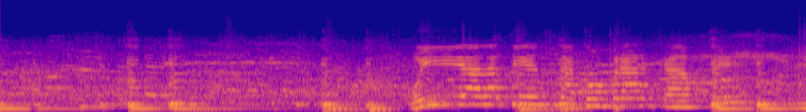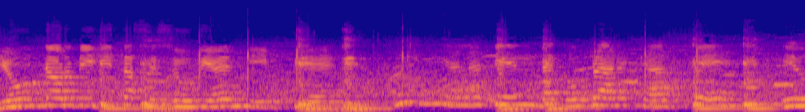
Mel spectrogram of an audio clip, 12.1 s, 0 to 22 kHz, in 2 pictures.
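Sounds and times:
acoustic guitar strumming: 0:00.0 - 0:12.0
crowd voices: 0:00.0 - 0:12.0.

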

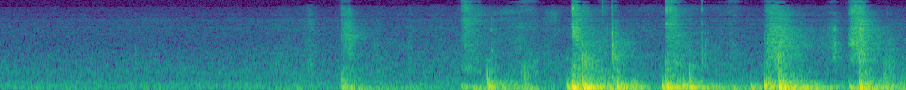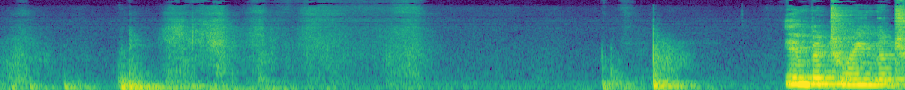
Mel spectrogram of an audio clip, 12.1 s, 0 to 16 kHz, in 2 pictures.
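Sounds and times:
soft footsteps on stage floor: 0:02.2 - 0:08.2.

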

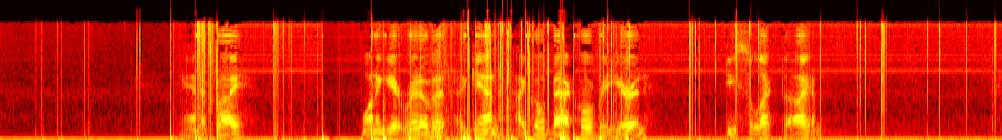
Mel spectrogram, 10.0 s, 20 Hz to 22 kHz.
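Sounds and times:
electrical mains hum: 0:00.0 - 0:10.0
sharp clicks: 0:00.3 - 0:10.0.

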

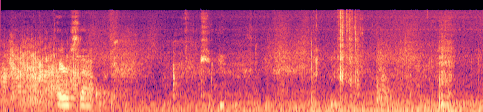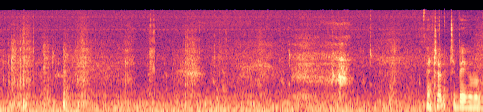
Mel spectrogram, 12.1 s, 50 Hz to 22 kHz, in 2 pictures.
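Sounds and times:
cookie crunching while chewed: 0:04.0 - 0:04.6, 0:05.4 - 0:09.8.

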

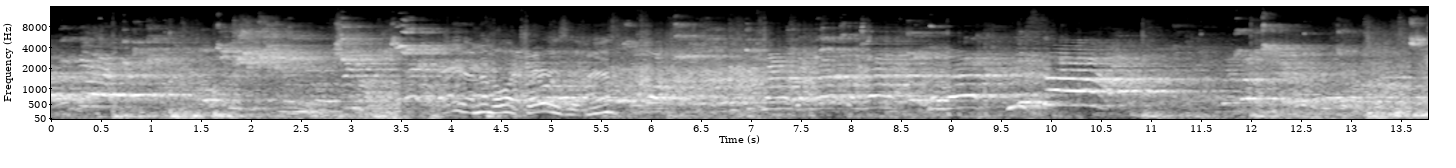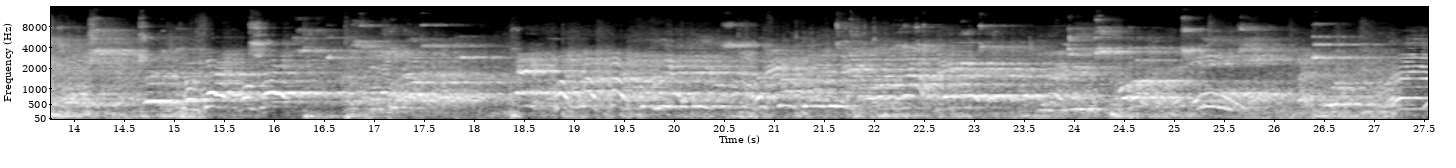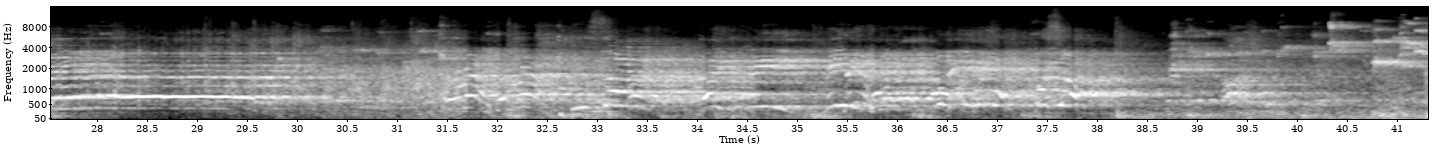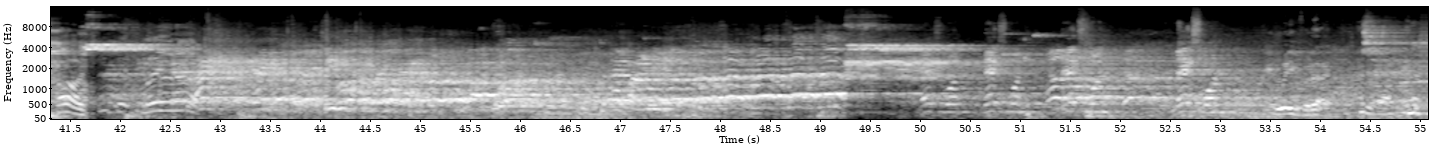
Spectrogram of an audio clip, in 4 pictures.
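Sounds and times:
players' voices and calls: 0:00.0 - 0:55.0
basketball bouncing on court: 0:00.6 - 0:02.1, 0:10.8 - 0:14.0, 0:38.2 - 0:39.2.

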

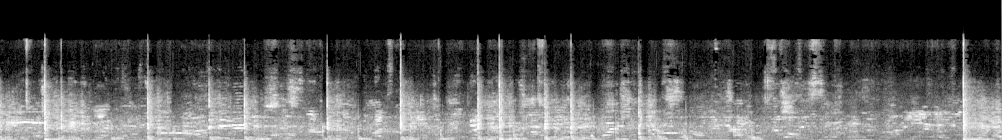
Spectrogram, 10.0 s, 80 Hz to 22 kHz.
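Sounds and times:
firework bang: 0:09.6 - 0:10.0.

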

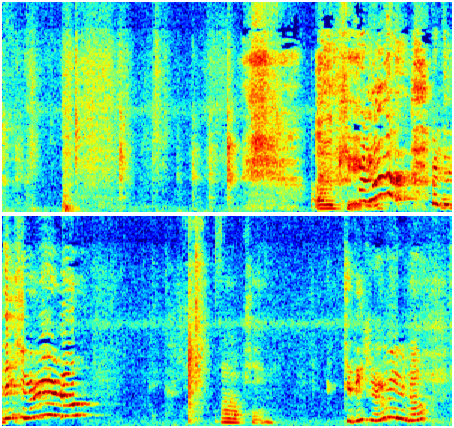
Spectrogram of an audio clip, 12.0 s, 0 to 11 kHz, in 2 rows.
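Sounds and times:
woman laughing breathily: 0:04.9 - 0:05.8.

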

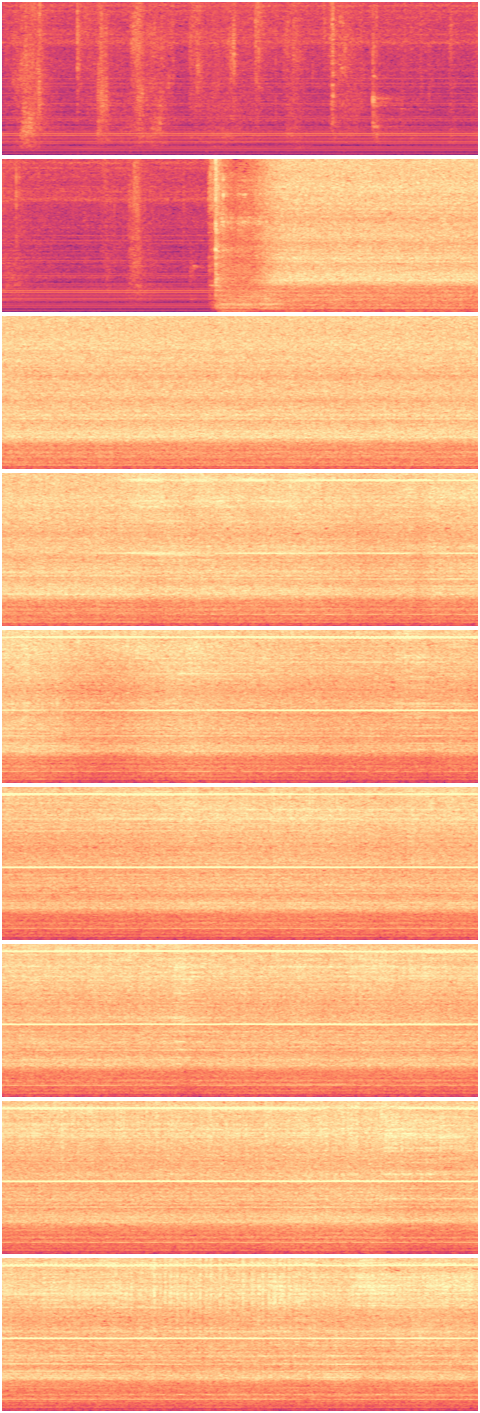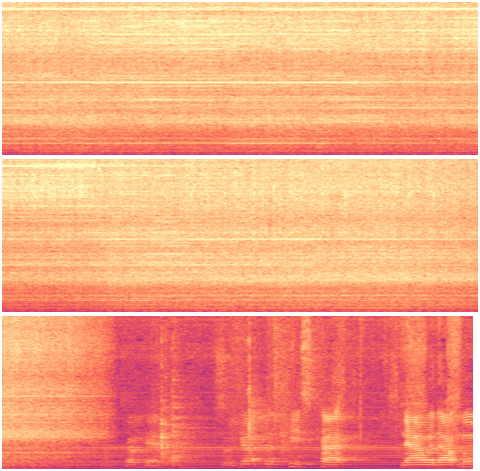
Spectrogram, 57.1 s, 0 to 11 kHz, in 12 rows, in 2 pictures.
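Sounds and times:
table saw cutting wood: 0:06.8 - 0:53.5.

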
